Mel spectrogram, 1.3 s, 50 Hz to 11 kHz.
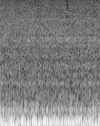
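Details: BMW E36 325i that lost cylinder one on track, idling after camshaft position sensor replacement with smoke and burnt-fuel smell: rhythmic stumble with regular dips instead of a smooth beat; the new sensor did not fix the engine misfire.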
